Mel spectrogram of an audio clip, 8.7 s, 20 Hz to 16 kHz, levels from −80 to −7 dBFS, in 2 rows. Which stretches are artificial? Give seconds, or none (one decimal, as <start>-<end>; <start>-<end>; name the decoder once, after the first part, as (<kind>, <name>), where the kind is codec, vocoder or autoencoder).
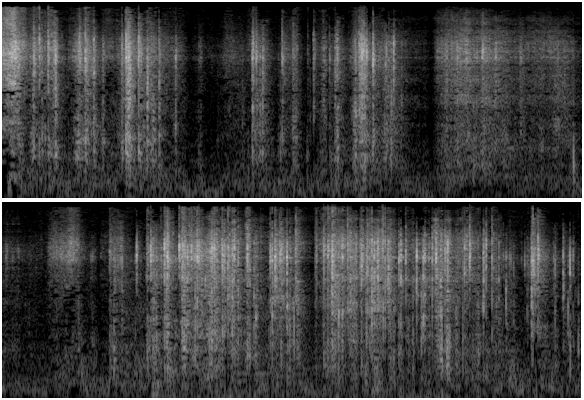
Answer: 2.9-4.5 (codec, SNAC); 5.9-8.1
